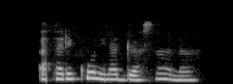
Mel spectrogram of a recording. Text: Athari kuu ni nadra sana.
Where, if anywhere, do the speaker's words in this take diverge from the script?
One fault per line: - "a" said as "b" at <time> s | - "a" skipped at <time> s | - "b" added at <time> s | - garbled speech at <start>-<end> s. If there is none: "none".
none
